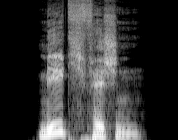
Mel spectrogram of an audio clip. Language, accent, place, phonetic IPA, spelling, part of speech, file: German, Germany, Berlin, [ˈmɪlçˌfɪʃn̩], Milchfischen, noun, De-Milchfischen.ogg
- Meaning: dative plural of Milchfisch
